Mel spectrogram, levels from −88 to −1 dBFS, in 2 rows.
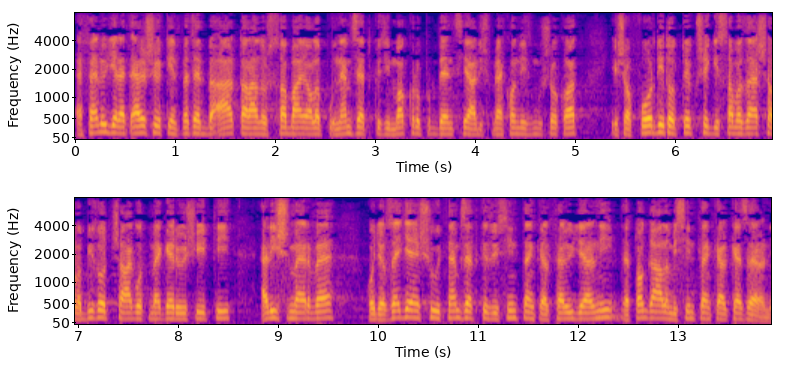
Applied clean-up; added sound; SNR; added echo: none; none; none; none.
